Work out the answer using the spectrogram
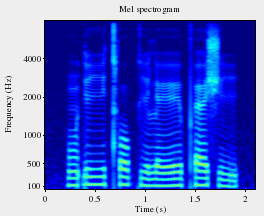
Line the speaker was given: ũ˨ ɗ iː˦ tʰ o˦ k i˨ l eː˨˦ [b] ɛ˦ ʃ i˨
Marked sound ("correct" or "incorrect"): incorrect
